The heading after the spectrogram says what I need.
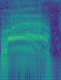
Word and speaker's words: laugh: You pronounce it as a T. GF like laugh يضحك.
